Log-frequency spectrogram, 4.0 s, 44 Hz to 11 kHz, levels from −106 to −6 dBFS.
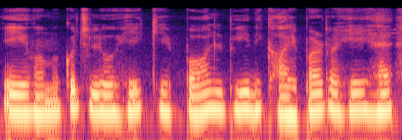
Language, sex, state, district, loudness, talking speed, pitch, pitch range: Hindi, male, Jharkhand, Ranchi, -16 LUFS, 150 wpm, 140 Hz, 130-145 Hz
